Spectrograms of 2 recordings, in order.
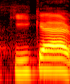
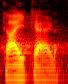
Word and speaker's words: KiCad: You can pronounce it as KiCad or KiCad, okay?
